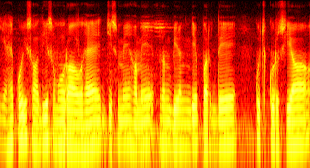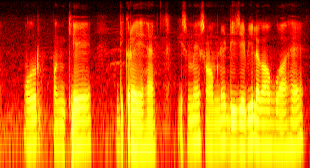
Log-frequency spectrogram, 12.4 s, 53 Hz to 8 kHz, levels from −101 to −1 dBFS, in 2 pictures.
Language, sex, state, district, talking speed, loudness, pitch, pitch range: Hindi, male, Uttar Pradesh, Saharanpur, 115 wpm, -20 LUFS, 105 Hz, 100-110 Hz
